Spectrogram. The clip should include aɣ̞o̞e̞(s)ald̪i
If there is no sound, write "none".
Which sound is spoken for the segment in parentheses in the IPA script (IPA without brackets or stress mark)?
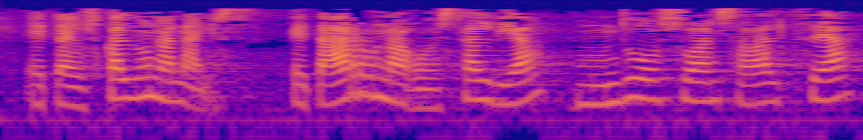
s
